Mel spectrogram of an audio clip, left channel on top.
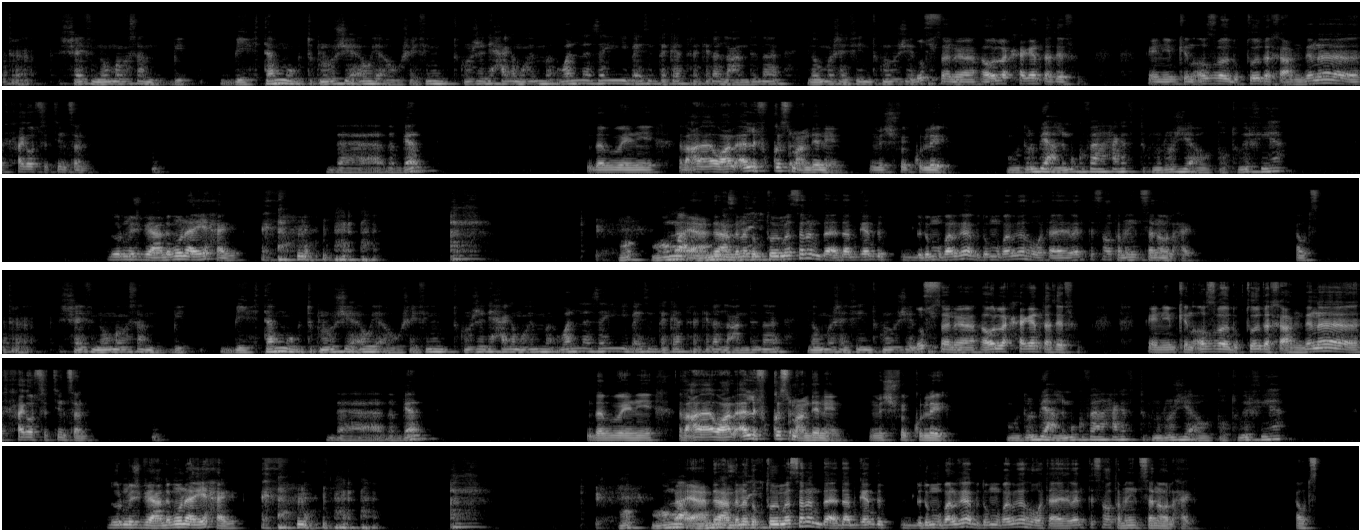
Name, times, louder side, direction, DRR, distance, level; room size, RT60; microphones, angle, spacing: voice 1, 0.0-1.9 2.2-9.2 9.5-9.6 16.8-17.9 23.6-26.5 29.9-30.9 31.6-32.0 33.3-34.8, right 1 dB, 10° right, 1.9 m, -34 dB
voice 2, 9.1-10.7 11.5-14.5 19.4-22.0 22.3-23.1 28.2-30.3 33.1-33.4 33.9-39.1 40.1-40.3, right 3 dB, 65° right, 0.9 m, -29 dB
5.3 x 4.2 x 2.3 m
head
